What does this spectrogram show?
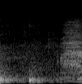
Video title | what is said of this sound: Les Bons Plans Immobiliers des Pays en Crise | Là, ça sonne le creux. Ça sonne le creux, il y a du contreplaqué là pour avoir un petit peu d'air, un petit peu de vide sanitaire derrière.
